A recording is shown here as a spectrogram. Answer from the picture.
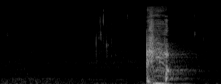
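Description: A man coughs once, sharply, about one and a half seconds in; the moments before are near silent.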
